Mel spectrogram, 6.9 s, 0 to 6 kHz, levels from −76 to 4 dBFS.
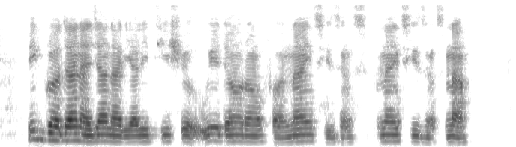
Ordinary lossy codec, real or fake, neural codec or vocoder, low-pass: none; real; none; 5.4 kHz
